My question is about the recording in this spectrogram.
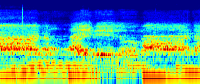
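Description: Group worship singing, a choir or congregation, over sustained low instrumental notes that change pitch every second or so.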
